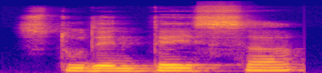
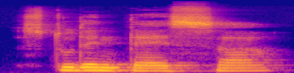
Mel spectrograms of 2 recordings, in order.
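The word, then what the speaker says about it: studentessa: For example, the suffix "-essa". The standard pronunciation should be: /studentéssa/, /dottoréssa/, /professoréssa/. That is, with a close /é/ sound. In Milan, people say: /studentèssa/, /professorèssa/ - No!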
